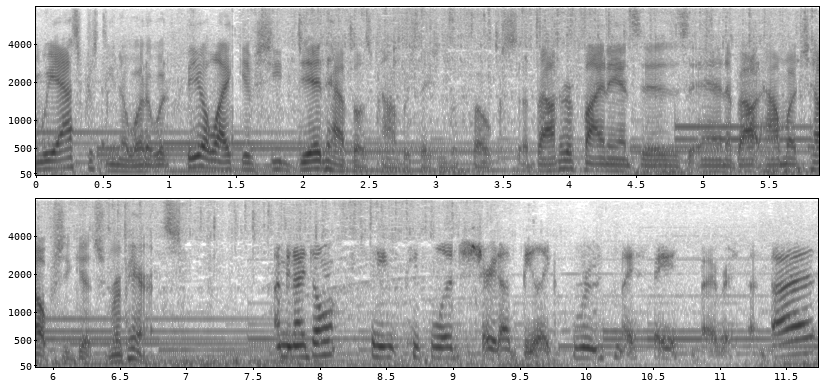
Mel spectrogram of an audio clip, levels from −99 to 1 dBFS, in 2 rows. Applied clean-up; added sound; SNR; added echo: none; Rain; 15 dB; none.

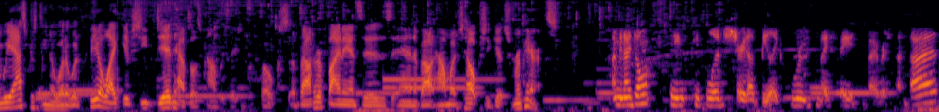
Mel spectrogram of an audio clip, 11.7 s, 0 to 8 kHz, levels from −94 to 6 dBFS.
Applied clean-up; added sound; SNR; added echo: classical method Wiener filter.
